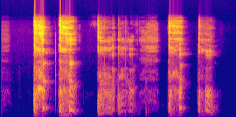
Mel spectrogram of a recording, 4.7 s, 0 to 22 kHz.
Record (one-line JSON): {"three_cough_length": "4.7 s", "three_cough_amplitude": 32767, "three_cough_signal_mean_std_ratio": 0.43, "survey_phase": "beta (2021-08-13 to 2022-03-07)", "age": "45-64", "gender": "Male", "wearing_mask": "No", "symptom_none": true, "smoker_status": "Never smoked", "respiratory_condition_asthma": false, "respiratory_condition_other": false, "recruitment_source": "REACT", "submission_delay": "2 days", "covid_test_result": "Negative", "covid_test_method": "RT-qPCR"}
